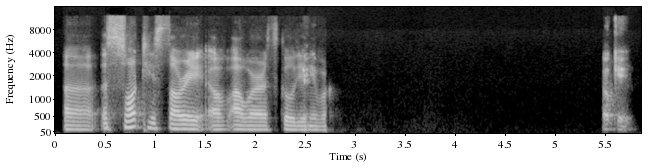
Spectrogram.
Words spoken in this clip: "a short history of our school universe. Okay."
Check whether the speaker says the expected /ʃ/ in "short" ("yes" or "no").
no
